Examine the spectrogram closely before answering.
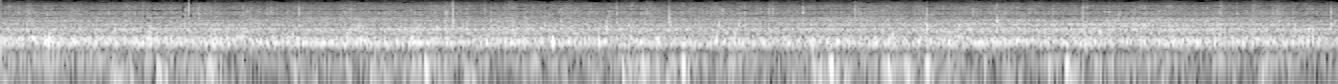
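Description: Underwater ambience: a steady watery hiss with scattered faint clicks and crackles.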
